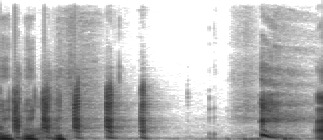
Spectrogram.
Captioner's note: laughing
